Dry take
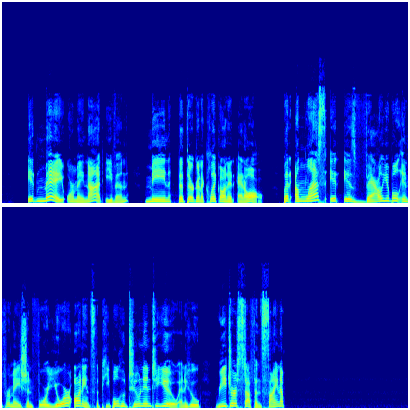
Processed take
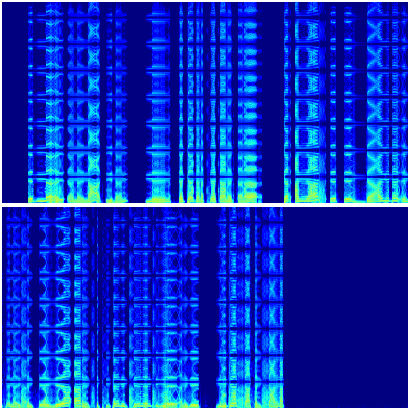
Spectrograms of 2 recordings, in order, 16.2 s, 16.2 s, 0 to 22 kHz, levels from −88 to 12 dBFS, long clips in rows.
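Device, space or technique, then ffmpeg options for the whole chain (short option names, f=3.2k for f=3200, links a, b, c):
crushed at another speed: -af "asetrate=35280,aresample=44100,acrusher=samples=19:mix=1:aa=0.000001,asetrate=55125,aresample=44100,volume=-6dB"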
